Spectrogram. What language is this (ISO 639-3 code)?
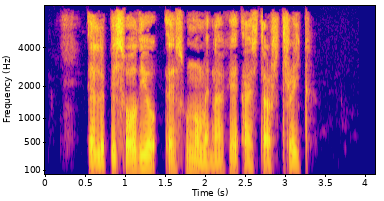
spa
